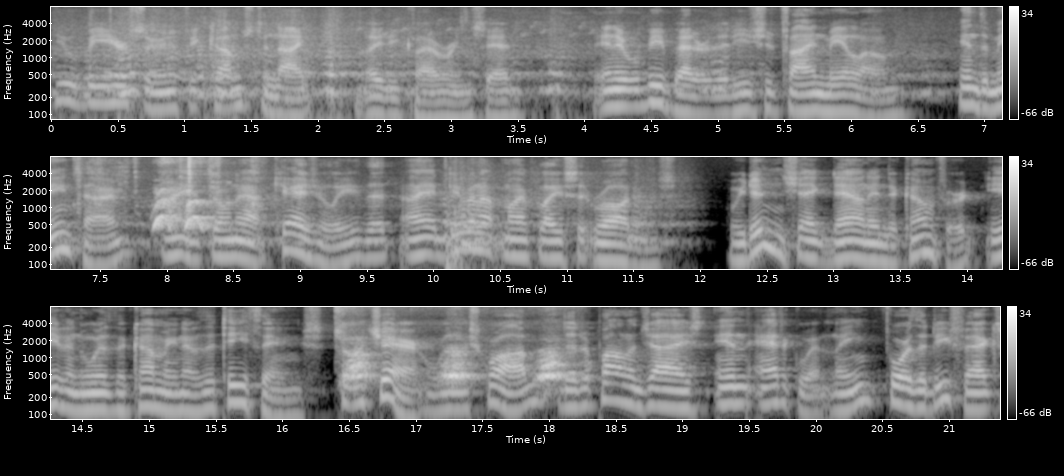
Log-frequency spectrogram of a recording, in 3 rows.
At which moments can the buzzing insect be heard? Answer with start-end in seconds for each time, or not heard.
0.0-11.8.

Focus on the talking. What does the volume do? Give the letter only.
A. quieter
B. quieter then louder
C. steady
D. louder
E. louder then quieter
C.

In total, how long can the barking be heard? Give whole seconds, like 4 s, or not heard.
3 s.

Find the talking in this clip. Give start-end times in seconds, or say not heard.
0.0-21.3.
